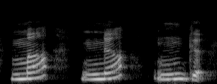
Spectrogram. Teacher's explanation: Air flows through the nose instead of mouth.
